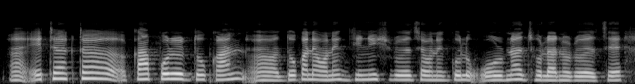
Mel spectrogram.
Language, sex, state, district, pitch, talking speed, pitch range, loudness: Bengali, female, Tripura, West Tripura, 215 Hz, 140 wpm, 200-230 Hz, -17 LUFS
